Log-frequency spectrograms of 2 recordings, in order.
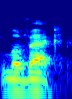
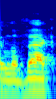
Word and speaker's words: Levesque: main channel j levesque and the s is silent i know i say levesque there's an s in there i know that's confusing it's silent hi kita where do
